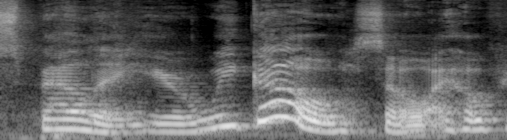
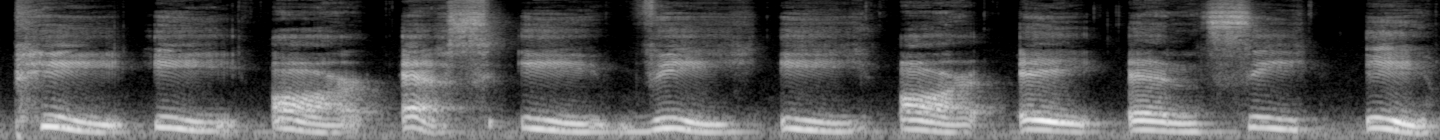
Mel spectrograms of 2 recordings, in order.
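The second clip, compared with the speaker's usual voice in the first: spelling out slowly; slower than usual. Acted. Stacy spells her favorite word.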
